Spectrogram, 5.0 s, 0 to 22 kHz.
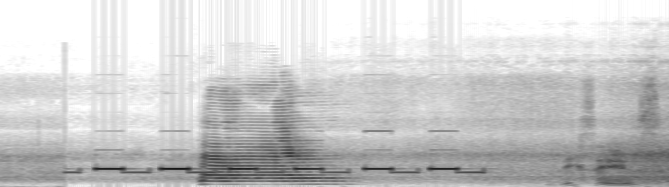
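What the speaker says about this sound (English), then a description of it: "This train is formed of 4 coaches." An SCR train at Faraday Road station, with repeated two-tone electronic door beeps over a loud, nearby whining hum of the train and a brief hiss at the end.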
